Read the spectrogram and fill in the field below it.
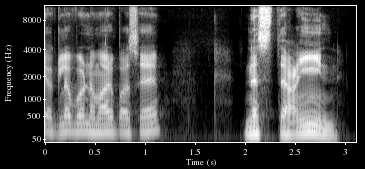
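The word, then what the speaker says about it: نستعين: ہمارے پاس ہے نستعین۔ جی نستعین جو ہے عین سے ہے، اس کا مطلب ہے عون سے آتا ہے، یعنی مدد، صرف تیری ہی مدد چاہتے ہیں، نستعین۔ مگر اگر میں حمزہ سے تلفظ کر دوں، آپ یہ دیکھ سکتے ہیں کہ یہاں پر یہ حرف عین ہے، یہ والا، ٹھیک ہے،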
